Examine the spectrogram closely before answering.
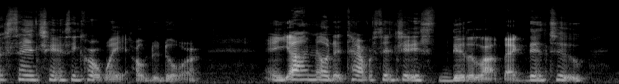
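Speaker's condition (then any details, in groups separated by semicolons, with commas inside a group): Cerebral palsy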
